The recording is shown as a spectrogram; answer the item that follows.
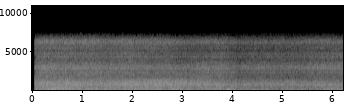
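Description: Sea surf breaking and washing up a sandy beach: a steady rush of noise that eases a little midway.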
